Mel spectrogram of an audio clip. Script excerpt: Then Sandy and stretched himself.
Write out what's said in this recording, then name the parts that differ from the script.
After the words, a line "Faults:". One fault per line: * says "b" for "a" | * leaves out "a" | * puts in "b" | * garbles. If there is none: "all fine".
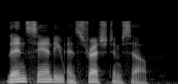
Then Sandy and stretched himself.
Faults:
all fine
